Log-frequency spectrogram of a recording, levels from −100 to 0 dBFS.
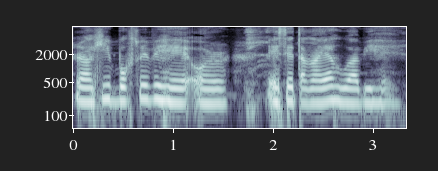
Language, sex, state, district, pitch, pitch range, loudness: Hindi, female, Arunachal Pradesh, Papum Pare, 195 Hz, 185-205 Hz, -15 LUFS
